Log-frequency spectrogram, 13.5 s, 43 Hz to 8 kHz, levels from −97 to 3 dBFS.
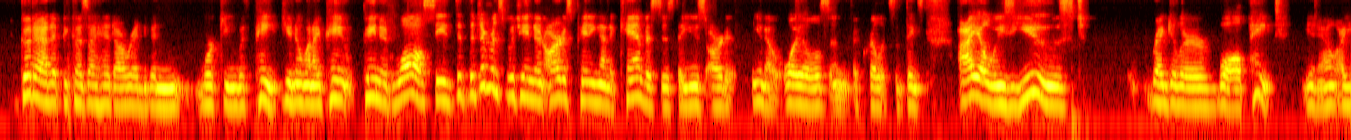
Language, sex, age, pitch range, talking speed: English, female, 40-59, 155-190 Hz, 215 wpm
